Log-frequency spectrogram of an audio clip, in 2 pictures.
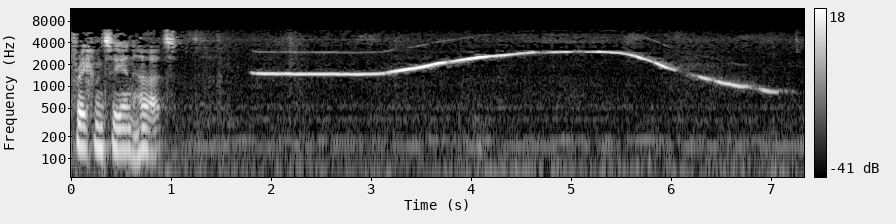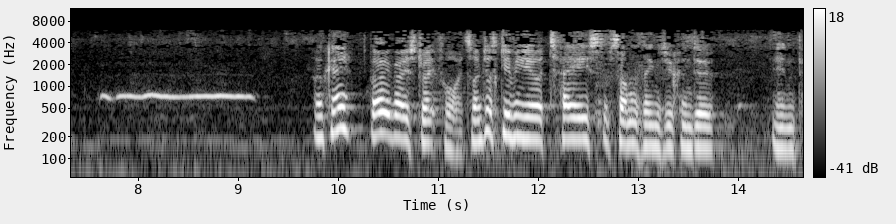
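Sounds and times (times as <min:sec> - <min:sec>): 
speech: 0:00.0 - 0:01.2, 0:09.8 - 0:14.6
person whistling a steady tone: 0:01.8 - 0:09.2.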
